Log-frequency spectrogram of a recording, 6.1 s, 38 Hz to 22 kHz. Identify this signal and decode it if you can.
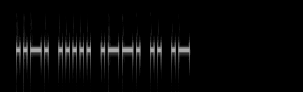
Morse code, heard as a keyed tone, about 17 wpm, 700 Hz. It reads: F5PIA
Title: DXCC-100 Call Signs - 5 Characters - Repeated 3x - 17wpm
